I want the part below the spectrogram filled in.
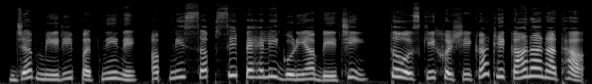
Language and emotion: Hindi, happy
